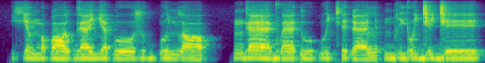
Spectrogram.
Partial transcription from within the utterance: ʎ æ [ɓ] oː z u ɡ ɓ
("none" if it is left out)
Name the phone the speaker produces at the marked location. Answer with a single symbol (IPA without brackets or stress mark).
ɓ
